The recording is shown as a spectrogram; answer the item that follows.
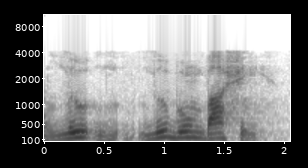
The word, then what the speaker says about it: Lubumbashi: It's uh, Lubumbashi.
